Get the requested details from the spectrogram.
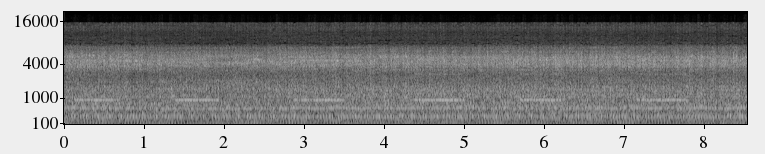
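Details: Peugeot 508 at smooth idle: regular short high beeps about every second and a quarter from the engine bay; source unidentified.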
